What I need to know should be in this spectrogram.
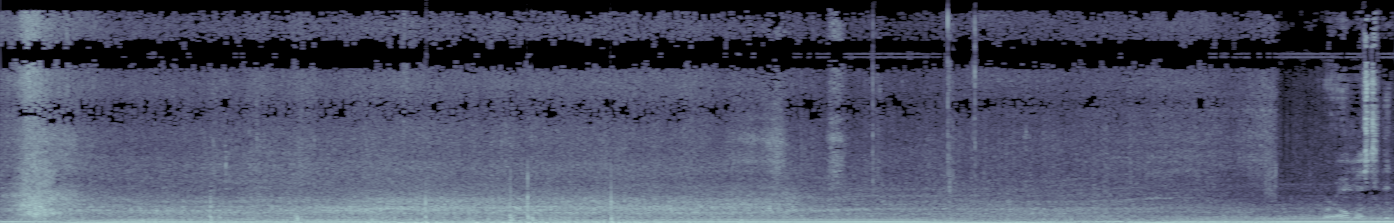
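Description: Tyres rumble and hiss on the road.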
